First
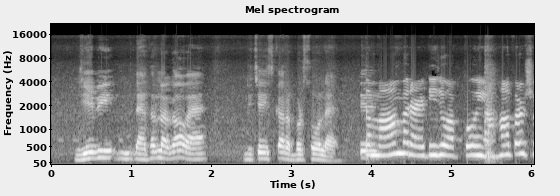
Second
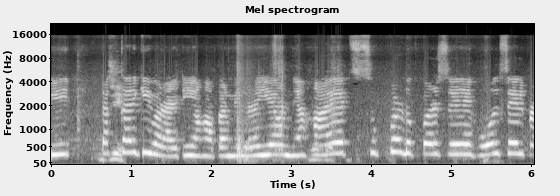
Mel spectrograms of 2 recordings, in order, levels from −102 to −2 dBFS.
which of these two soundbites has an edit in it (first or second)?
first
